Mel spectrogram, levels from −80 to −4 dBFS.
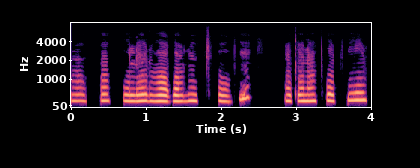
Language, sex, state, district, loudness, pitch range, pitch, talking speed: Bengali, female, West Bengal, Dakshin Dinajpur, -20 LUFS, 225-240 Hz, 230 Hz, 105 wpm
